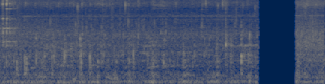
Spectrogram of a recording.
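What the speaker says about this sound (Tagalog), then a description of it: "Hintayin lang natin kumulo." Chicken soup with vegetables bubbling in a pot, a steady low simmering rumble with soft gurgles and light clinks, continuous and fairly quiet, then a brief cut to silence before resuming.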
